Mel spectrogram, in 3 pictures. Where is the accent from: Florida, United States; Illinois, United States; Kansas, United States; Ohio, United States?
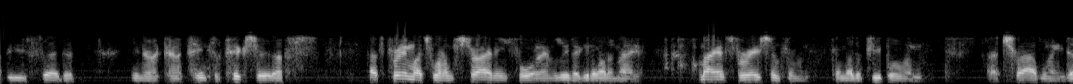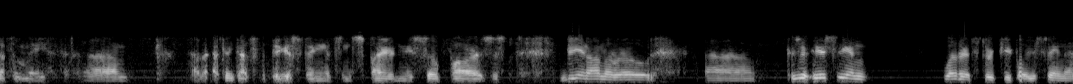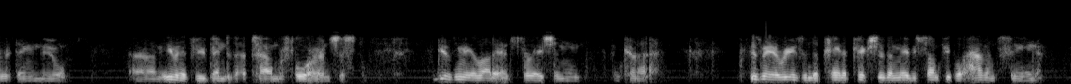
Kansas, United States; Wamego; now in Lawrence, United States; Yeah, I grew up in Wamego, which is a small town. It's about two hours west of here in Lawrence.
